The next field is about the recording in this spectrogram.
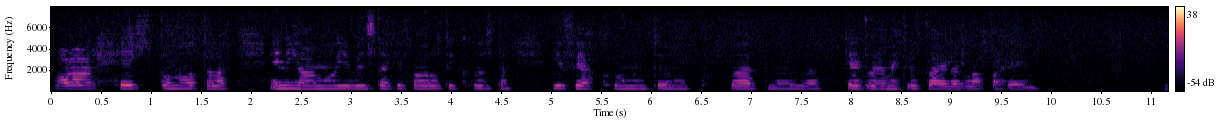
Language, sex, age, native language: Icelandic, female, 10, Icelandic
